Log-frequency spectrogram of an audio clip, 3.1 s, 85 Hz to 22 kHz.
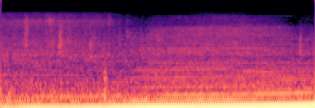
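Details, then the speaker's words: BMW 335 on ramps, metal-on-metal exhaust vibration that occurs at a certain rpm under load: steady deep drone with a buzzy low rumble underneath. Not found; the owner suspects the X-pipe and plans resonators. "It's just as loud. It's got to be in the exhaust itself. It's got to be the X pipe."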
